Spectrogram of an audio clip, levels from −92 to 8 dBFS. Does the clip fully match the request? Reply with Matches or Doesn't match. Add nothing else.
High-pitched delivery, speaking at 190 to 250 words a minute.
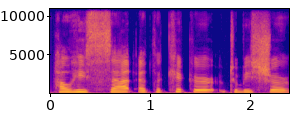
Matches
